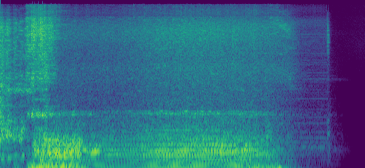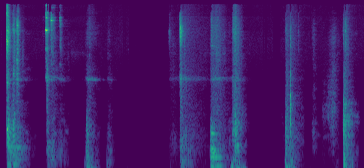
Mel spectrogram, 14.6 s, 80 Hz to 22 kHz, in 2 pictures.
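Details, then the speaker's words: Mk1 Ford Capri turbo Rover V8 on an unmapped ECU, cold morning: catches and runs unevenly about six seconds, then fades and stalls off throttle; won't idle alone, owner thinks it is a bit rich. Engine dies unless throttle is held. "t of unspent fuel down the cylinders it doesn't keep running you can have the turbo spinning that's cool think it might be a little bit Rich"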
